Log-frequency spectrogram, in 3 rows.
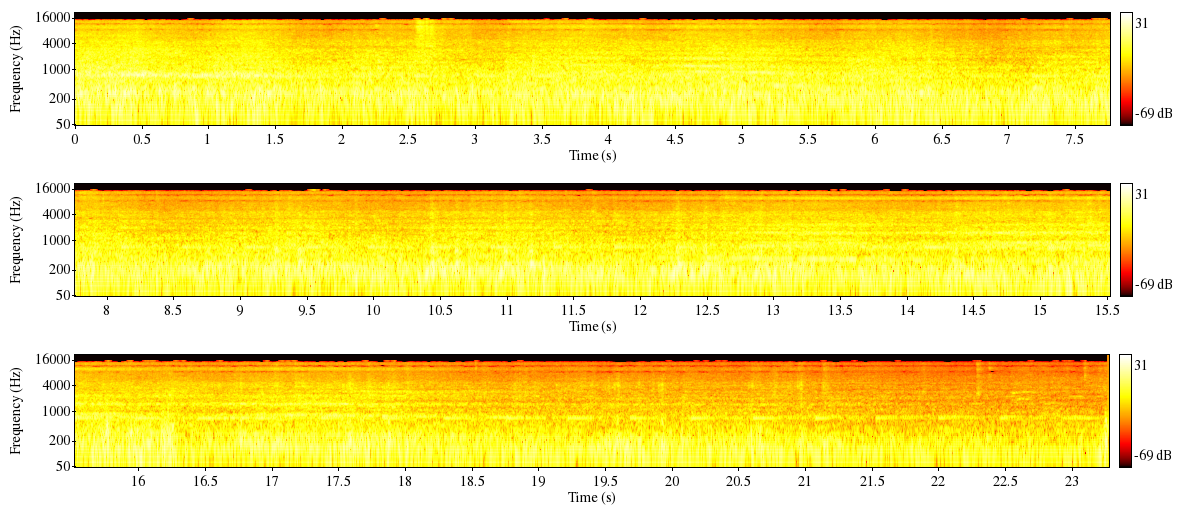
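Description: E217-series electric multiple unit pulling into a station close by, its wheels rumbling and clacking on the rails as the cars slide past. The running noise slowly fades as the train brakes, and a steady high tone comes in over the last third.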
